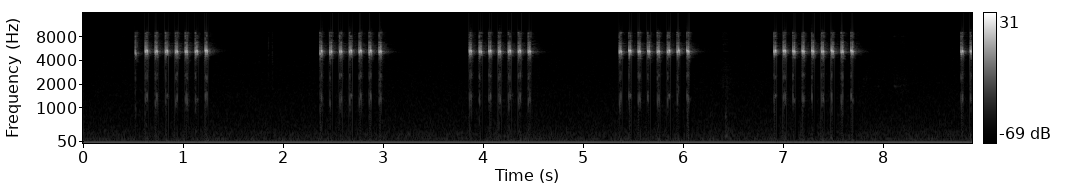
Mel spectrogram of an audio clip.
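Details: Square-headed cricket recorded in 2020 for a national biological resources archive: short bursts of about eight rapid, high, bright chirping pulses, repeated roughly every one and a half seconds against a silent background.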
